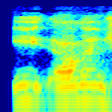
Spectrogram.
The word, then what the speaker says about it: amen: If you don't say the last letter, you don't say the nun at the end of the bracha, amen has to be recited as two syllables. Amen. It's two syllables. It's a two syllable word.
